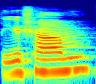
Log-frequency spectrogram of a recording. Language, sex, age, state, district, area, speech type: Sanskrit, male, 18-30, Odisha, Puri, rural, spontaneous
